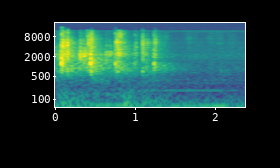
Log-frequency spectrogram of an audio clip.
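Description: Scattered handclaps from the audience, a few sharp claps that thin out and fade within about the first second and a half, leaving a low hall hum.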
